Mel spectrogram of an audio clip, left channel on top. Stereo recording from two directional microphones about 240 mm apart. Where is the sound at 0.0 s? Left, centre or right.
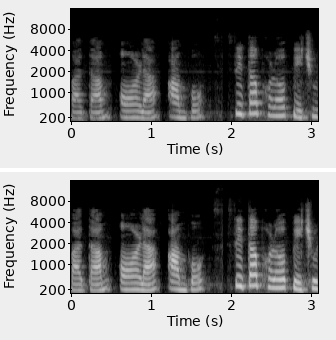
Right.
